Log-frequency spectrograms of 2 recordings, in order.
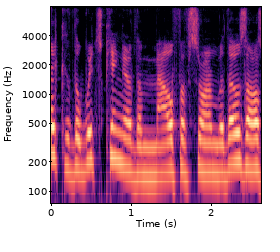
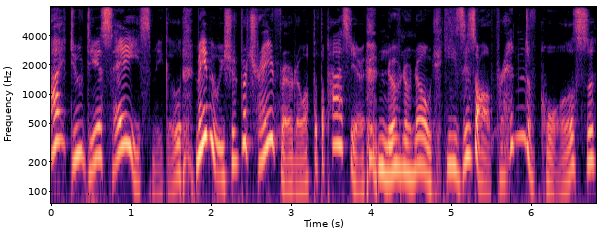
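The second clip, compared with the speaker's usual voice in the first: psychotic butler voice, quieter; 5 dB quieter than usual. Imagining the character speaking this way in the Jackson movies: psychotic butler voice. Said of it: "imagine if he spoke like this".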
